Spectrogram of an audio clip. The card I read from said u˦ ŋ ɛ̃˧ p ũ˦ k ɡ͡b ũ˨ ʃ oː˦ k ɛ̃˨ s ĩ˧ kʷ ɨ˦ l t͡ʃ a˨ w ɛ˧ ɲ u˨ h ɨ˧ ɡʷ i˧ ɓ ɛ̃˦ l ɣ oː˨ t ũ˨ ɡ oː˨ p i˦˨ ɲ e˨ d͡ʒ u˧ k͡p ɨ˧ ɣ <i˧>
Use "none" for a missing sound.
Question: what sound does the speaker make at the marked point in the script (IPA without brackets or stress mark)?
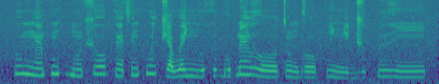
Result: ĩ˧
